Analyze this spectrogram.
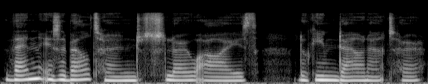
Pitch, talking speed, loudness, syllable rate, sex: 195 Hz, 125 wpm, -15 LUFS, 3.5 syllables/s, female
